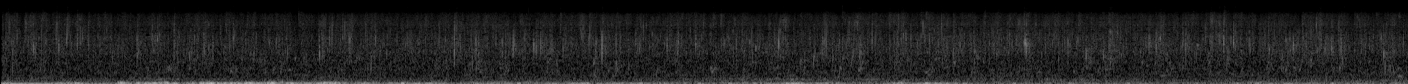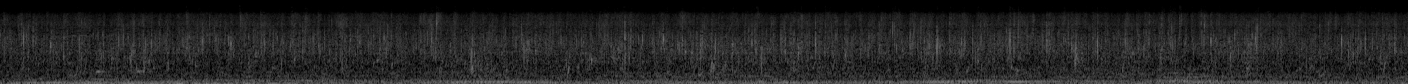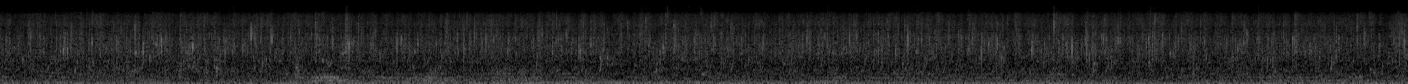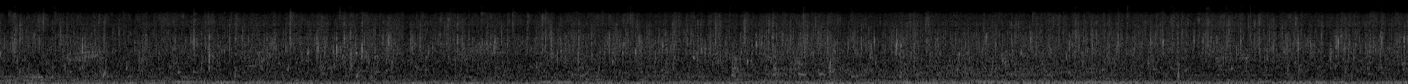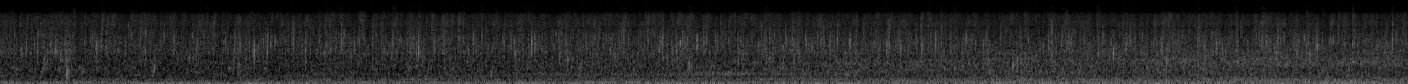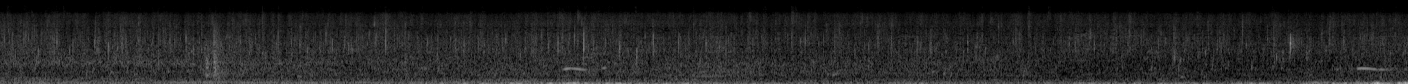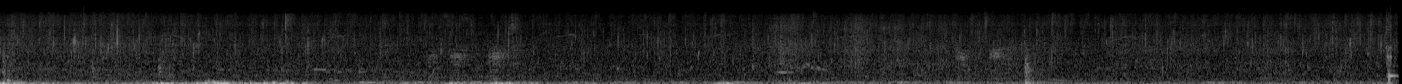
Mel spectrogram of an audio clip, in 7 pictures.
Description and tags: Springbrunnen Ententeich
a wall near a pond with dicks
ducks, pond, well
